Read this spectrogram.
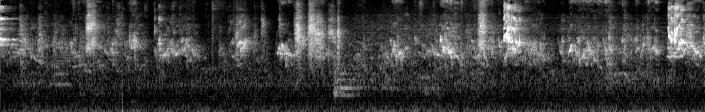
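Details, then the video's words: Companion birds twittering, intended to soothe lonely pet birds: uneven high chirps and scratchy squawks, louder bursts near five and seven seconds, over faint low room noise. "The best relaxing birds sounds for your lonely birds"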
